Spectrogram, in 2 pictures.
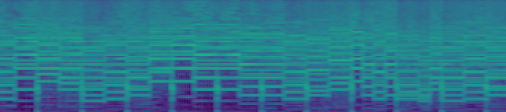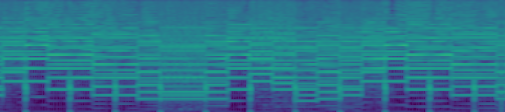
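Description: Homemade modular synthesizer playing a sequenced pattern of buzzy square-wave beeps that step up and down in pitch, over a sharp click about three times a second.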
